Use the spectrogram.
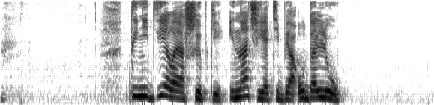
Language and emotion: Russian, angry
